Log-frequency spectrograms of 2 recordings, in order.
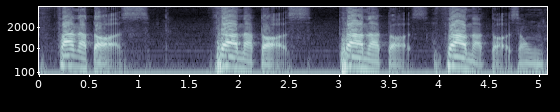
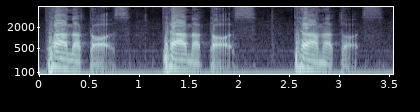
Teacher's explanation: Aqui é um theta soprado, né? Um T soprado.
